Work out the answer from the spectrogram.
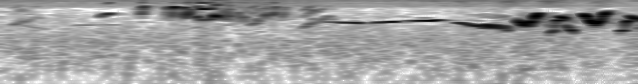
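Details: Wild magpie-robin singing in forest, recorded as a master track for training kept songbirds: varied clear whistles, long slurred notes falling and rising, ending in a quick burst of sharp, jumpy phrases, over a steady high insect drone.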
